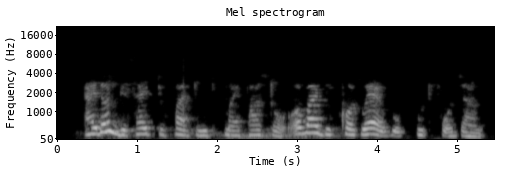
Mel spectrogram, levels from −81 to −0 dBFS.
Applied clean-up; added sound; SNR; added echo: none; none; none; none.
